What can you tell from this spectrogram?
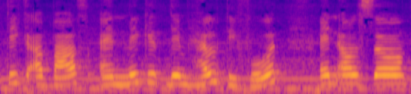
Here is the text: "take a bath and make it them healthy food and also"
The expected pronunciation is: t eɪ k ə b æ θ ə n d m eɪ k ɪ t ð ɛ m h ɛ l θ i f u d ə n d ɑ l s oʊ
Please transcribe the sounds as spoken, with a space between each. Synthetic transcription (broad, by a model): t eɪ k ə b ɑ f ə n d m eɪ k ɪ t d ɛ m h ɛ l t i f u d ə n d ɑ l s oʊ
